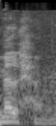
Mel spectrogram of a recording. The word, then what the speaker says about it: Melhem: Let me go to Hisham Melhem, who's in Washington, the reporter for As-Safir, which is the daily newspaper. First of all, am I pronouncing your name both correctly? Hisham Melhem.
